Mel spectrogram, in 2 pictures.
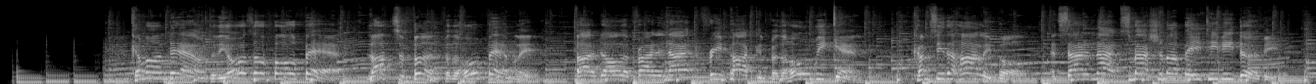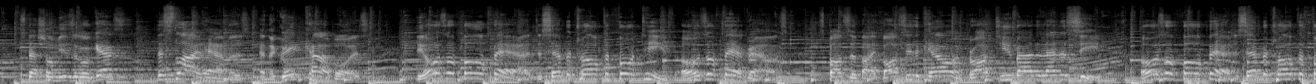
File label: Radio Spots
